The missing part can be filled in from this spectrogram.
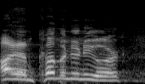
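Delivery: high, loud, enraged furious scream. Retelling a caller named Quentin on the line with the producer; retelling Quentin's furious scream. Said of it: "he starts screaming at me".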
